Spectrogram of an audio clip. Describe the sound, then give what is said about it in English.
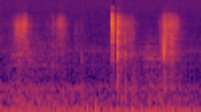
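A deck of tarot cards being shuffled for a tarot card battle game, soft papery riffles and brushing swishes with a few sharper snaps and clicks as the deck is worked, over a steady low hum. “Shuffling again.”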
